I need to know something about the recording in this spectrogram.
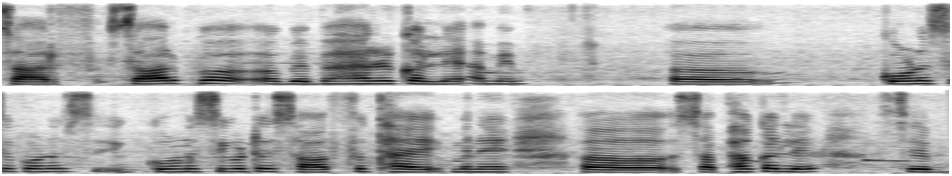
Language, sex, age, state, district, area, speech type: Odia, female, 18-30, Odisha, Kendrapara, urban, spontaneous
